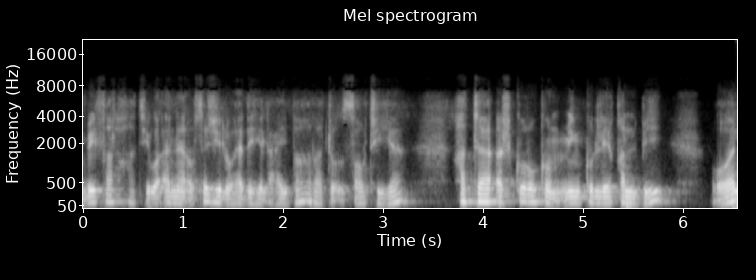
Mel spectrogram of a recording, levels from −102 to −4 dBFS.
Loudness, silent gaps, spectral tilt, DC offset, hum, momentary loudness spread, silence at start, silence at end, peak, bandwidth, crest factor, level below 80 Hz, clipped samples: -25 LUFS; none; -7 dB/octave; under 0.1%; none; 9 LU; 0 s; 0 s; -4 dBFS; 7.4 kHz; 20 dB; -56 dBFS; under 0.1%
